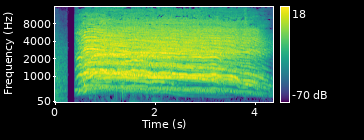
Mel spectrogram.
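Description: Sound-effect cheer from a crowd of children: one long shout of many voices together, starting about half a second in and fading out near the end, marking the giveaway winner's reveal after a drum roll.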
